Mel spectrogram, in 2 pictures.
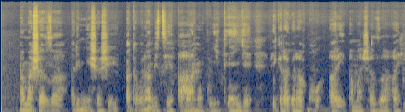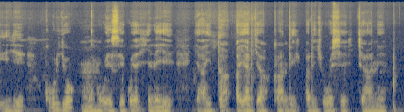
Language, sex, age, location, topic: Kinyarwanda, female, 25-35, Huye, agriculture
